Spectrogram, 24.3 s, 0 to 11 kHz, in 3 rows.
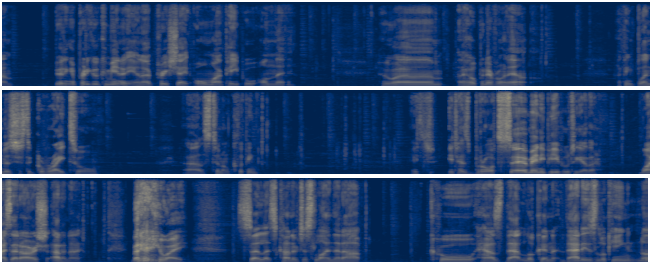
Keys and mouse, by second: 0.8 shift+middle click, 1.7 ctrl+r, 4.1 click, 4.7 2, 4.9 click, 5.4 shift+middle click, 7.5 1, 11.1 shift+middle click, 11.9 g, 15.1 shift+middle click, 15.7 middle click, 16.8 shift+middle click, 17.7 g, 19.8 z, 20.4-22.1 drag, 22.5 shift+middle click, 22.9-24.2 middle drag.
